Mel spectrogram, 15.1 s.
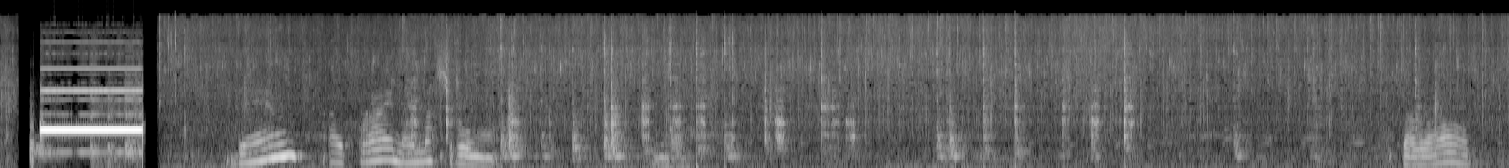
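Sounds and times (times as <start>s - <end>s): mushrooms sizzling in a pan: 1.6s - 15.0s
tongs clicking against pan: 4.0s - 14.6s.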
